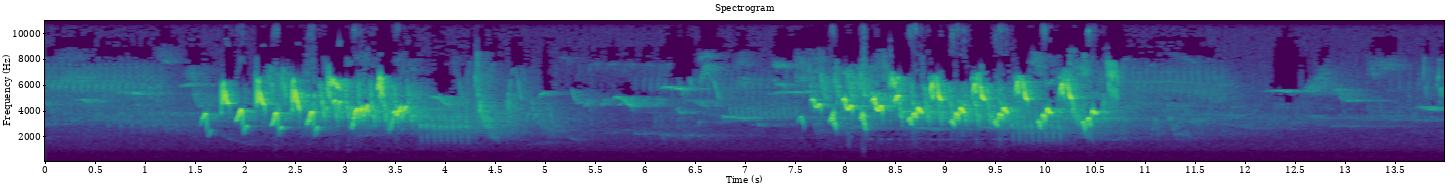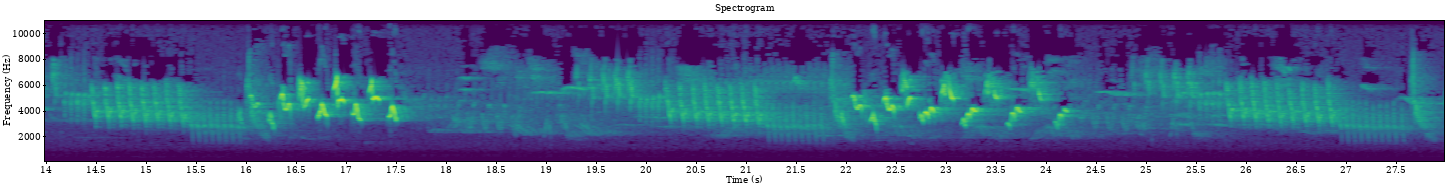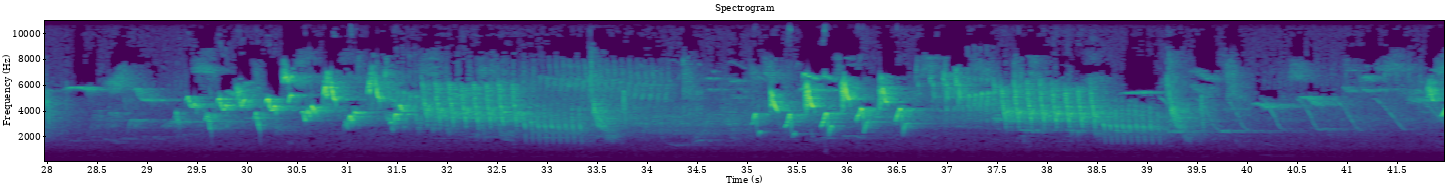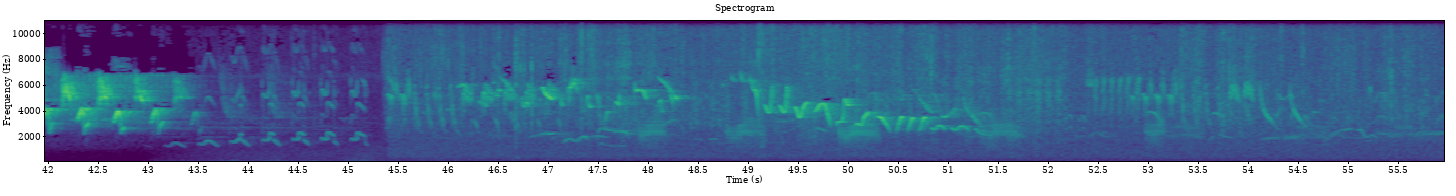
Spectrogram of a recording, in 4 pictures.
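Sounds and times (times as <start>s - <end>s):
birds singing chirps and trills: 18.2s - 55.9s
hissy outdoor ambience: 42.9s - 55.9s.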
